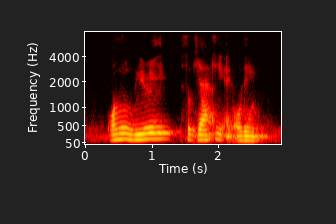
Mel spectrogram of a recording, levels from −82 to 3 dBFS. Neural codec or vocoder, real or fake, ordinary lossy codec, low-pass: codec, 16 kHz, 1 kbps, FreqCodec, larger model; fake; none; 7.2 kHz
